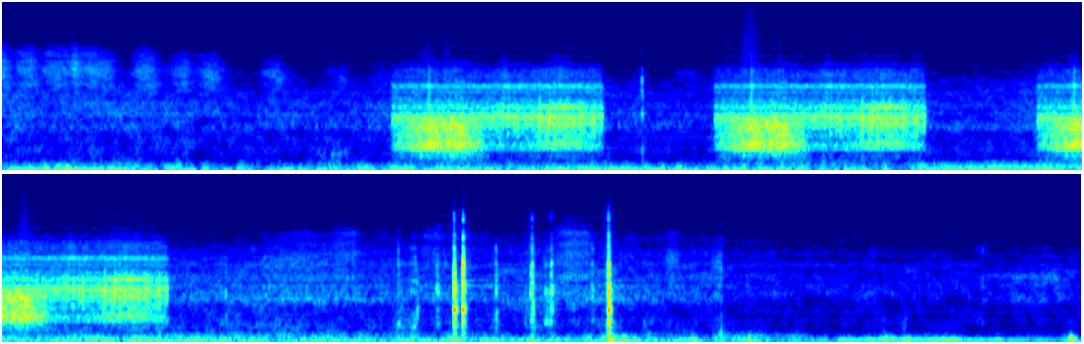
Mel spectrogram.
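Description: Soft rustling breath sounds with longer inspiration and barely audible expiration: normal vesicular breathing.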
